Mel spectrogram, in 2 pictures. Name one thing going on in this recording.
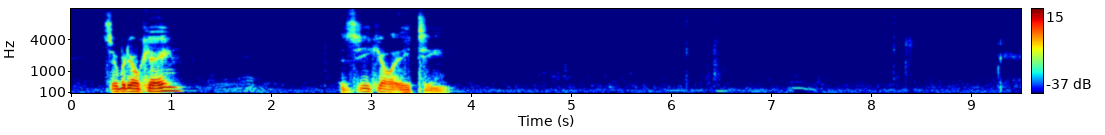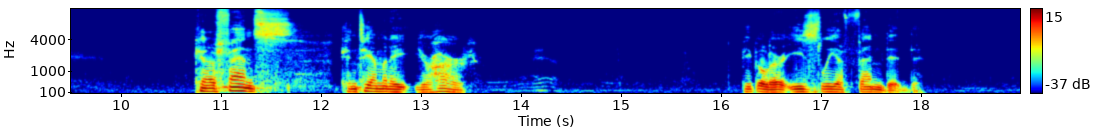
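A middle-aged man speaks calmly into a microphone in short phrases with long pauses.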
